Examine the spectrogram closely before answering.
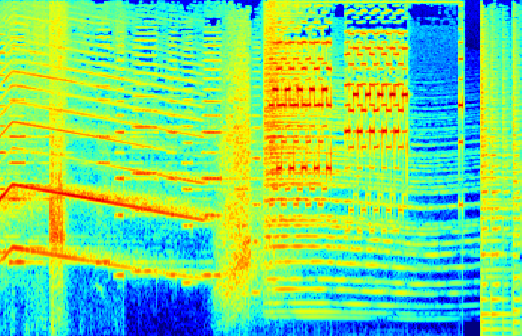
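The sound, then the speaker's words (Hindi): A phone ringtone plays as a call goes to a neighbour's home, a loud electronic melody of sustained tones followed by quick repeating note patterns, running continuously throughout. “ठीक है phone करती मम्मा”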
